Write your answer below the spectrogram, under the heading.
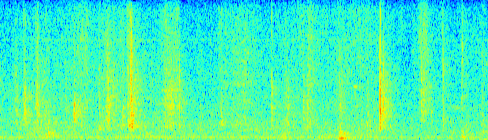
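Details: Irregular light clicks and taps like typing sound over a steady electrical hum in a small room, with no animal call.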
